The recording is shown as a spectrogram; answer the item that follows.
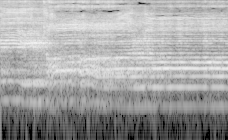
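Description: A man's voice chanting an Urdu devotional verse, settling about half a second in into one long held note.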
